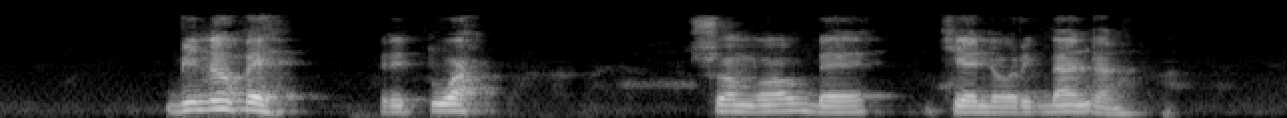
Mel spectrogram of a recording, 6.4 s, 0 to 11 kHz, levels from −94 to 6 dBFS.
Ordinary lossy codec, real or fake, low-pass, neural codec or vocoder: Opus, 64 kbps; fake; 7.2 kHz; codec, 16 kHz, 2 kbps, FunCodec, trained on LibriTTS, 25 frames a second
